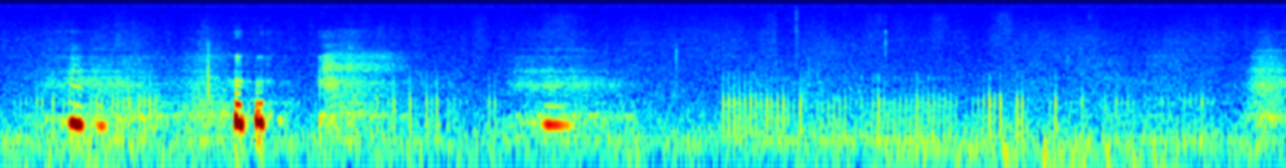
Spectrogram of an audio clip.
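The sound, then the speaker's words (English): A kitten purrs in a steady low rumble, broken by a few brief louder snuffly bursts near the start, with no voices. “Kitten, you're the sweetest fucking thing I've ever known.”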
